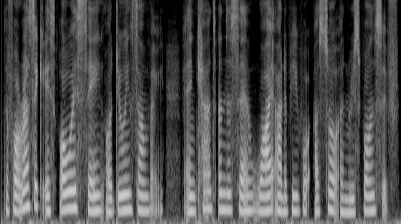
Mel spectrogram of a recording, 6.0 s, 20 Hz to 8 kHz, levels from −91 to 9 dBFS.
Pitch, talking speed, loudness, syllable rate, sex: 205 Hz, 170 wpm, -18 LUFS, 5.8 syllables/s, female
